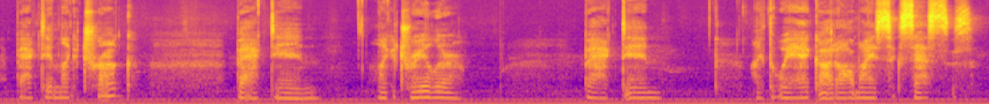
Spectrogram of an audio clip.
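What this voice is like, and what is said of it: Whispering. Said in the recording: “I'm whispering. I don't know why. Normally, I can speak at a regular volume, but you know what? Sometimes you just want to whisper.”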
